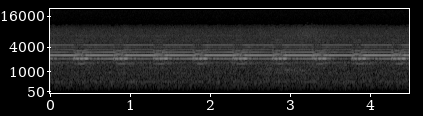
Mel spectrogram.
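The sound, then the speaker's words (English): A building fire alarm rings continuously, a steady high electronic tone with a regular pulsing beat about twice a second. It is fairly faint, with no voices. “Because they're not showing many signs of actually switching this alarm off.”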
